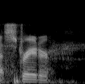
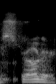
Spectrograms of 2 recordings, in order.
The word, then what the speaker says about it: Stroeder: Is that how you pronounce your last name? Yeah, Stroeder. Everybody's always saying Stroeder, so I was like, I better ask because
